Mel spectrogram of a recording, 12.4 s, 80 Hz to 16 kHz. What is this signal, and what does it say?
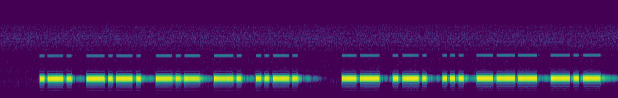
Morse code, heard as a keyed tone, hand-sent with a straight key, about 14 wpm, 750 Hz, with room echo. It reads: RCKNF MRSOK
